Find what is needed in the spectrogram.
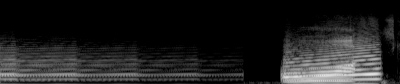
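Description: A long, steady, low horn-like tone that fades away over the first two and a half seconds, then a loud, drawn-out spoken 'Excuse' near the end.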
